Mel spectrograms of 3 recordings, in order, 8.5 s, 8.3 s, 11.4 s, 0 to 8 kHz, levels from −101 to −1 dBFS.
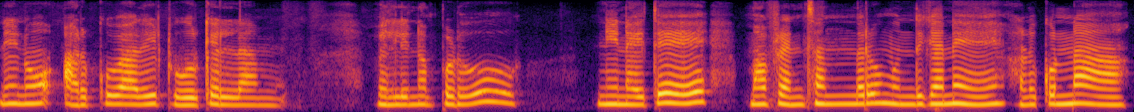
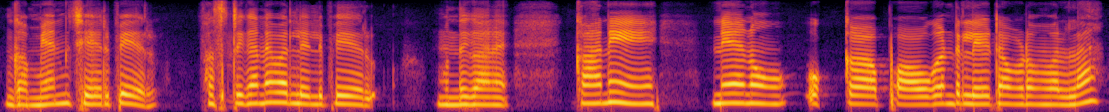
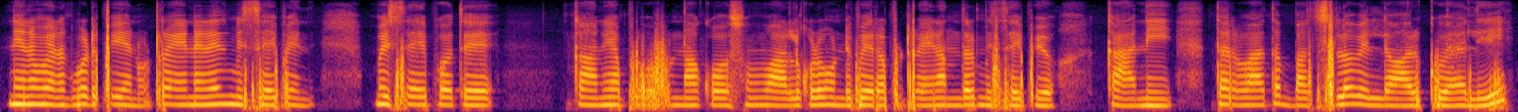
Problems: none marked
